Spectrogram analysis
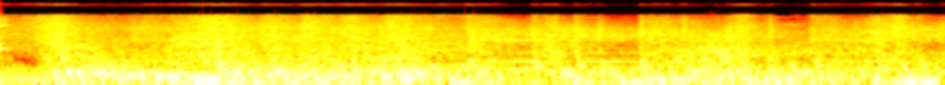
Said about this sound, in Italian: Tutti a terra, seduti. Esplosione!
